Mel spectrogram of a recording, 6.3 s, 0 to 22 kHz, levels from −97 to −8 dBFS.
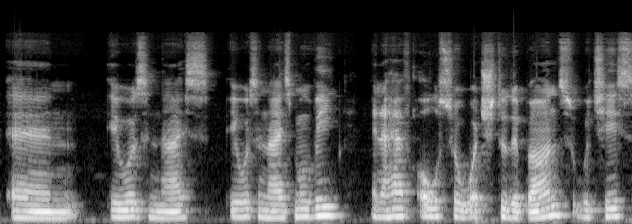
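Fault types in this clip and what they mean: The speech carries no audible technical faults, with its high end reaching to around 12 kHz, consistent with a wideband call codec path operating as intended.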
